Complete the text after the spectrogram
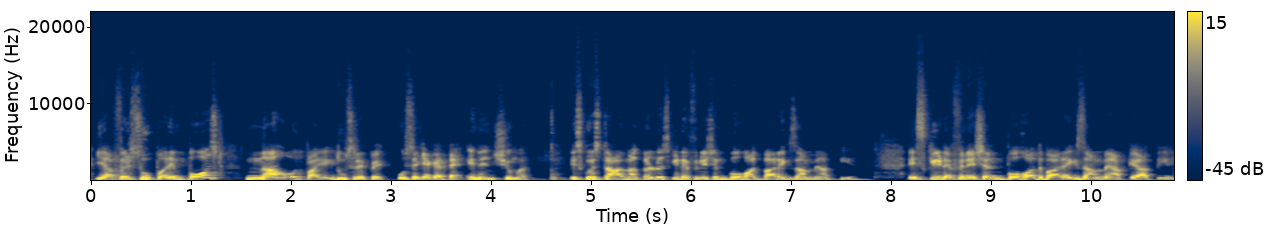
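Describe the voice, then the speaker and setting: A man teaching chemistry online, repeating each question to his students and answering it himself, often asking yes or no. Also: high voice. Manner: coaxing, keeps asking yes or no. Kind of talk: online exam-prep lecture.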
